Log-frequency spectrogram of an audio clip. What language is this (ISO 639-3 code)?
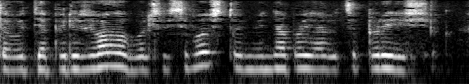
rus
